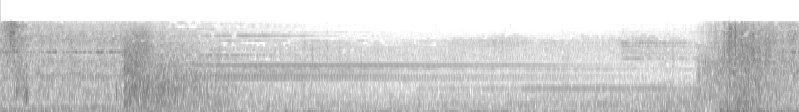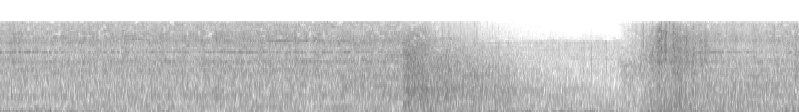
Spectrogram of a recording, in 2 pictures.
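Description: A sharp magical whoosh rushes past.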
